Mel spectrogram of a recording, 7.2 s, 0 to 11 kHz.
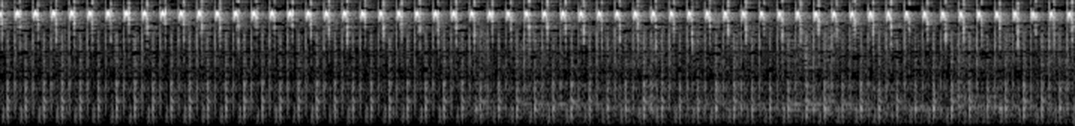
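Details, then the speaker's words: NuTone IM5006 radio intercom master station, about 16–17 years in a house, powered on: rapid steady pulsing, about three beats a second, from the speaker over faint hiss; display lit, audio circuit faulty. "and you can hear that it's got this rapid pulsating noise coming out of the speaker"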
